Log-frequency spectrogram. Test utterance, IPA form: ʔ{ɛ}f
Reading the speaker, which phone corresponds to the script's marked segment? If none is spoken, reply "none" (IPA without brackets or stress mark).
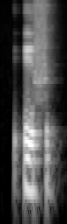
ɪ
